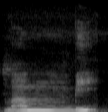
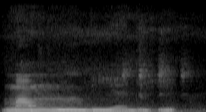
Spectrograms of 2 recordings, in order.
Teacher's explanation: Huruf nun bunyinya nun dibalik, arti iqlab tuh dibalik menjadi mim, maka bunyinya mam jadi mim.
